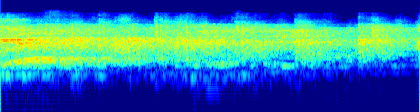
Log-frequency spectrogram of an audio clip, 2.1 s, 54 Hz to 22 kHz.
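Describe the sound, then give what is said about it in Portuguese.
A dense, steady wash of applause marking 20 years of history, lasting about two seconds, many hands clapping into a continuous hiss-like patter at fairly even loudness, with no voices over it. “Ninguém vai aplaudir, irmão.”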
